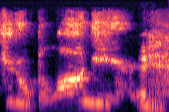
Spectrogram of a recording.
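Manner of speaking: acted, contained, high, held-back scream. Describing their show, the speaker acts out what they yell during it: retelling a scream. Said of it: "i'm screaming i'm yelling and i'm like".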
